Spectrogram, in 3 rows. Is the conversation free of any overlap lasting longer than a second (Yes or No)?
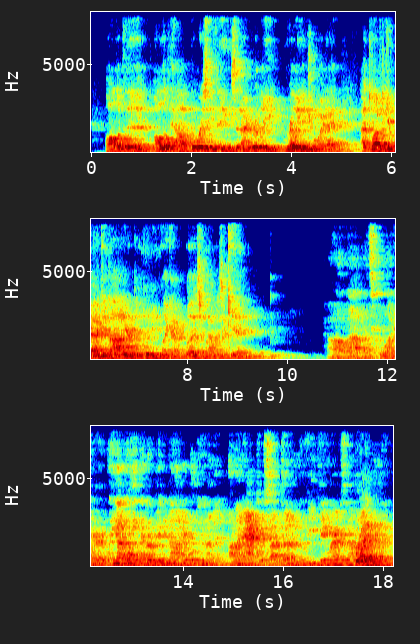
Yes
